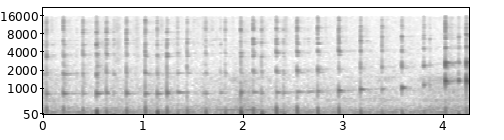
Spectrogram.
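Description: Fingertips tap the flat bottom end and the side of a hollow stainless steel water bottle held at an angle, making 28 quick, dry taps with a short metallic ring around 1.3 kHz and bright overtones. The taps come in a steady, fairly even rhythm with a few louder strikes, each dying away almost immediately.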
